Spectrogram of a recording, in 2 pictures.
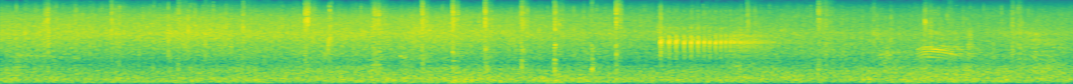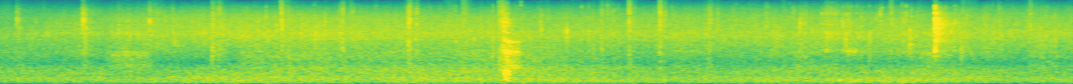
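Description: Footsteps crunch over grass and leaves.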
